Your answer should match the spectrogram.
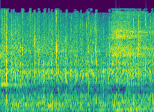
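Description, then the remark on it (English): An audience applauds, a dense, steady patter of many hands clapping at once that swells slightly louder near the end, with no voices heard over it. “Let's give a clap to these guys.”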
